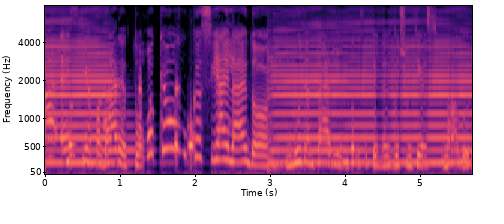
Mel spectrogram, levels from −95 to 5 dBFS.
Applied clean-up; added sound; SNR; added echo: neural mask model RNNoise.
